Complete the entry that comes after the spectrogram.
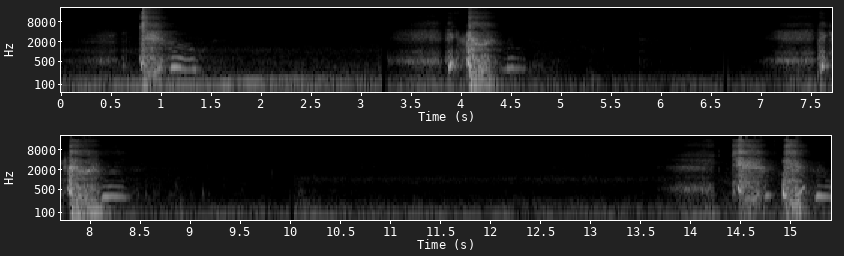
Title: Sneezing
